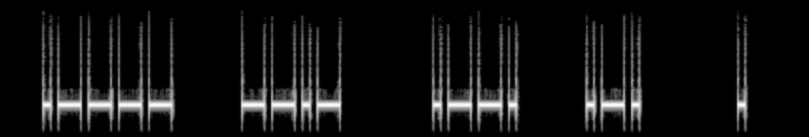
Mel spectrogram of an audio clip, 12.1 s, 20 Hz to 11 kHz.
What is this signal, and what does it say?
Morse code, heard as a keyed tone, about 10 wpm, spaced as for 5 wpm, 800 Hz. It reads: 1QPRE
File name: LEZIONI / 6 PKX0 / 6 PK ws 10wpm 3745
